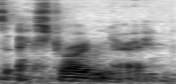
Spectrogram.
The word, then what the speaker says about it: extraordinary: The word is extraordinary. It's spelled E-X. T-R-A-O-R-D-I-N-A-R-Y. Five syllables for the word extraordinary.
